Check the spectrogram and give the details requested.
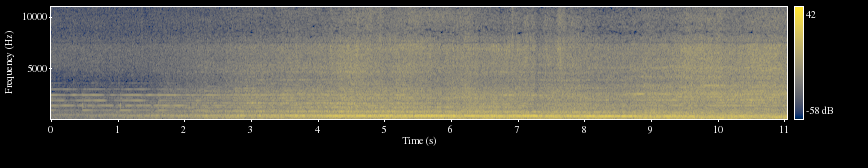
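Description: A train approaches, growing louder over the first four seconds, then runs past close by with a heavy steady rumble of wheels and machinery and a strong low hum. A faint steady multi-tone sound with a light regular tick stops about two seconds in.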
